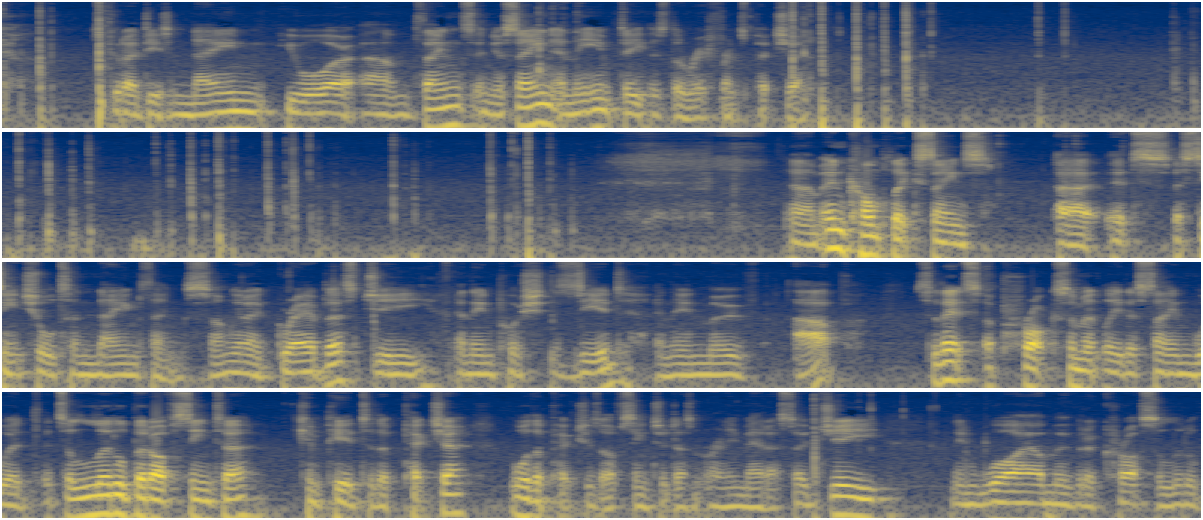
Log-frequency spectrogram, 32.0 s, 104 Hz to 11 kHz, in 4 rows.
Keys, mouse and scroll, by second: 3.6 click, 4.8 click, 12.9 BackSpace, 15.5 click, 23.1 scroll up 3.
